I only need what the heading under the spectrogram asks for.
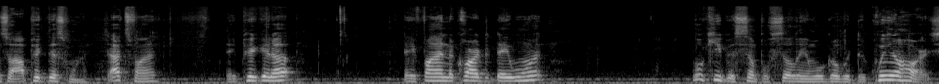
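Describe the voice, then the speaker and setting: A man's voice: a little high, slight background noise. A man casually demonstrating card tricks, counting cards aloud in easygoing, folksy showman patter.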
